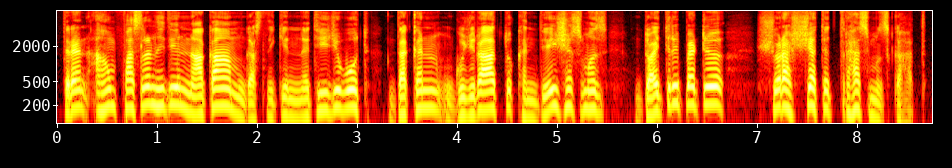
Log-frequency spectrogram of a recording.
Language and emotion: Kashmiri, neutral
